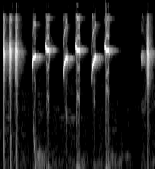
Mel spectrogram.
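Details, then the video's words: Lesser shortwing (kemade) in full song: three quick high chirps, then a series of slurred, whistled notes that sweep up, each about a third of a second apart, ending with a final high chirp. "Merdu , Suara Burung Kemade Gacor"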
